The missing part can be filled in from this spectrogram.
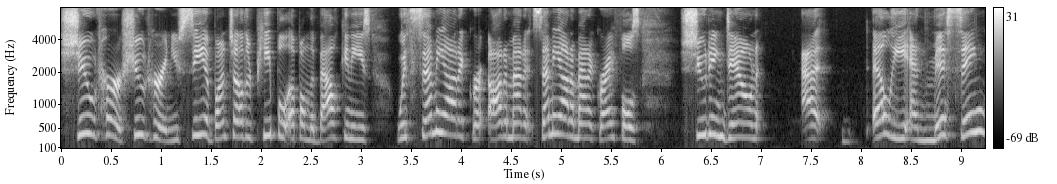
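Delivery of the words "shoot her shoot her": high, loud, shouted tone. Recapping a scene where a running woman calls out to shooters, retelling a yell. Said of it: "she's like yelling out like".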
